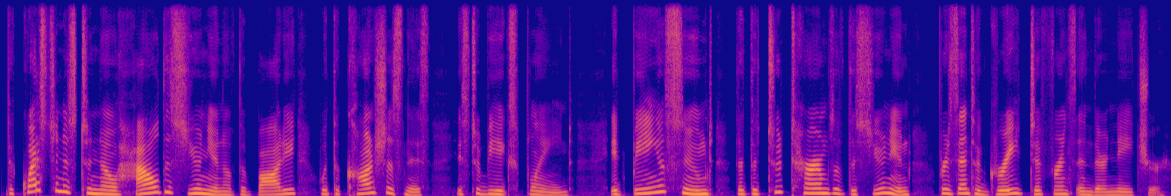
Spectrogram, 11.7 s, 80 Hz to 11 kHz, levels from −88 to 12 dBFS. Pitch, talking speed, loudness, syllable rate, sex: 225 Hz, 180 wpm, -20 LUFS, 5.0 syllables/s, female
